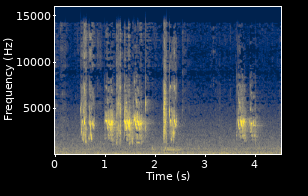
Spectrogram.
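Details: Pet budgerigars calling on a very hot summer day, 23 May 2023, said to be 50 degrees: a busy run of harsh, chattering squawks and chirps in quick clusters, pausing, then one more short squawking burst; faint hum behind.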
